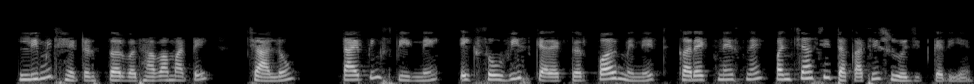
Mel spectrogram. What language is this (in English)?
Gujarati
